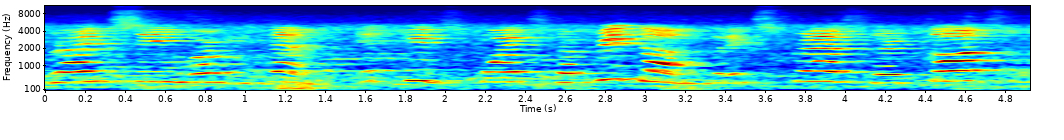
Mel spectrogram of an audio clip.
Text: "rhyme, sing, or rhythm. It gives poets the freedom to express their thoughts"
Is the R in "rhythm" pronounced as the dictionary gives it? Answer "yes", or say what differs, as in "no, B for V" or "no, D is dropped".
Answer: no, W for R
